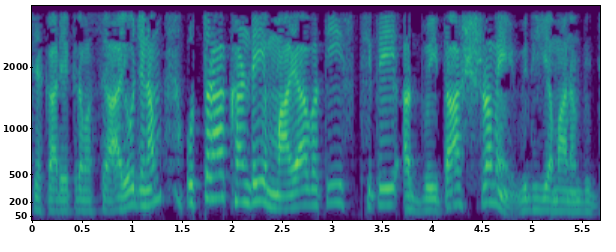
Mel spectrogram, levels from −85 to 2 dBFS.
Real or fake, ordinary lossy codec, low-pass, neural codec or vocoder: real; none; 3.6 kHz; none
